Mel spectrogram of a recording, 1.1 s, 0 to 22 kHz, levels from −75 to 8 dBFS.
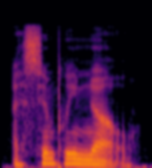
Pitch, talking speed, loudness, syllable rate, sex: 105 Hz, 155 wpm, -17 LUFS, 4.4 syllables/s, male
